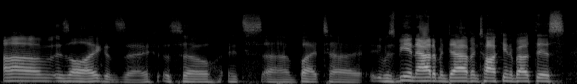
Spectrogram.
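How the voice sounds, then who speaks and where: A man's voice: mid-range voice, normal speed, fairly bright tone, clean tone, no echo. A man hosting a casual panel podcast, reading out show announcements in a rambling, hesitant way that often trails off. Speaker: podcast host.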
